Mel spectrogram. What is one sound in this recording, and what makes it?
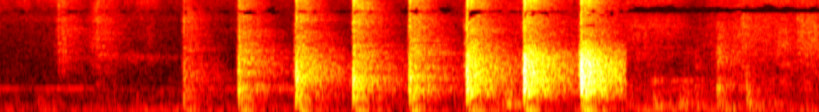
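A hand pats a dog's back in quick thumps.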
